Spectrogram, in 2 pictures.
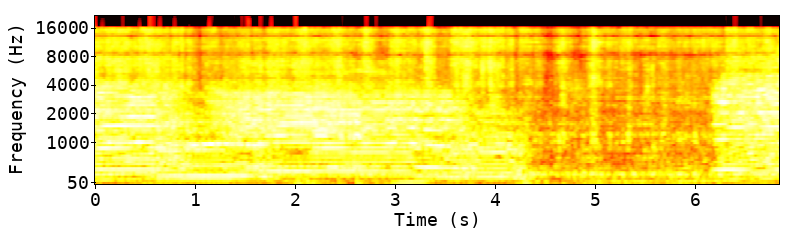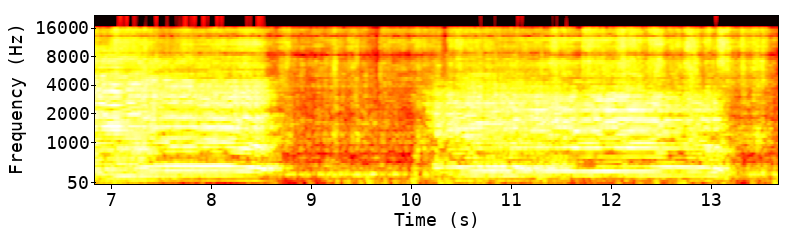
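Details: Three long, loud moos from Girolando cattle at a farm in Anápolis, Goiás, Brazil, March 2023, each lasting about two to four seconds and separated by short quiet gaps.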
